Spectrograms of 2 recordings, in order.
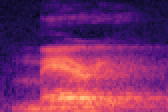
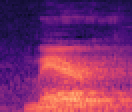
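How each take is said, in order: First: Louder, lower and falling, a knowing call; calling her name. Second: A louder call of Mary's name, rising; calling her name. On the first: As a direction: say her name so she finally knows you. Jesus calls, she finally recognizes. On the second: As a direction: call her once more, gently. Jesus calls her again. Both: Acted.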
